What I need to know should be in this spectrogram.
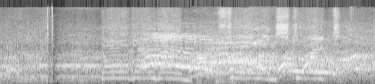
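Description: A group of young men and a young woman cheer loudly.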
